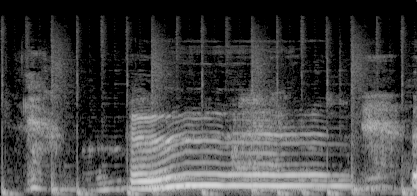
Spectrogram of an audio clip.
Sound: spooky sounds

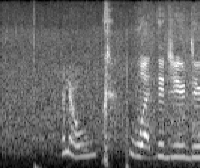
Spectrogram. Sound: laugh

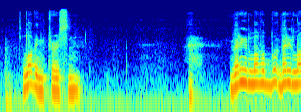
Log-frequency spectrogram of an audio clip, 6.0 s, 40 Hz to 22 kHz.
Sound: pauses for 3 seconds

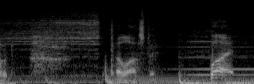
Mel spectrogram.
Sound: sighing

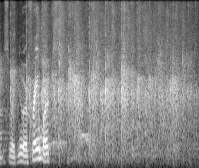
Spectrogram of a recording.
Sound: clapping

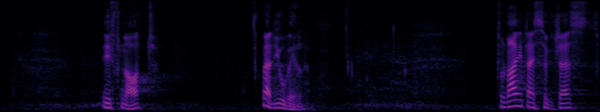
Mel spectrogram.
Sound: laughter

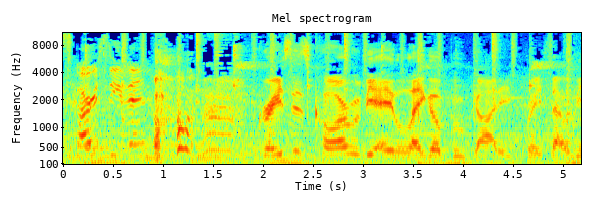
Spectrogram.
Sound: laughs

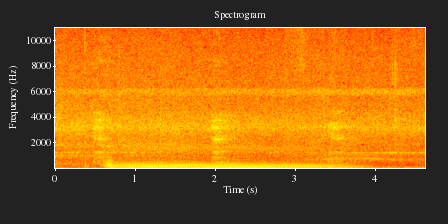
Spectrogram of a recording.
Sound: father breathing heavily

